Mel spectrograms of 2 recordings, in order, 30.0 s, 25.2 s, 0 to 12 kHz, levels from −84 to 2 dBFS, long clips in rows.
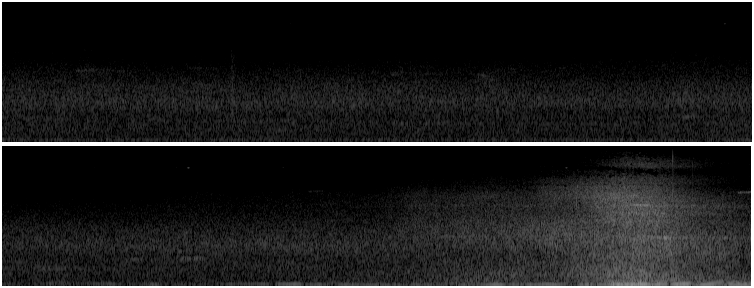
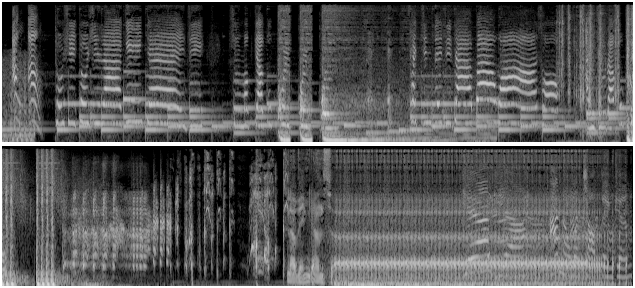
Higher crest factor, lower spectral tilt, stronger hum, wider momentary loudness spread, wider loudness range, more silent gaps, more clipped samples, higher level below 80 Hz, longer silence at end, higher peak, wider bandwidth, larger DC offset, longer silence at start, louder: first, 24 dB vs 18 dB; about the same, -3.5 dB/octave vs -4 dB/octave; neither; first, 20 LU vs 10 LU; first, 21 LU vs 6 LU; neither; neither; second, -56 dBFS vs -30 dBFS; about the same, 0 s vs 0 s; second, -26 dBFS vs -4 dBFS; about the same, 10.5 kHz vs 11.5 kHz; neither; about the same, 0 s vs 0 s; second, -46 LUFS vs -22 LUFS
